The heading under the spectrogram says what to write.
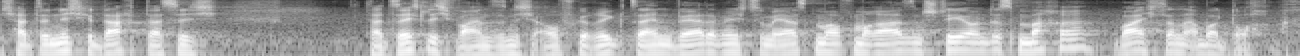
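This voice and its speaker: Very fast delivery carries ordinary pitch variation. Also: man. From East Berlin. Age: 40s. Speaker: football club stadium announcer and press spokesman. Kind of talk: casual interview.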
